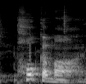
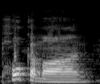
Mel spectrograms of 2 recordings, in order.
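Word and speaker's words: Pokémon: as a Disney iconic dark queen duck versus Pokemon this one hurts and yes it is pronounced Pokemon not Pokemon or Pokemon this one's tough I want to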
